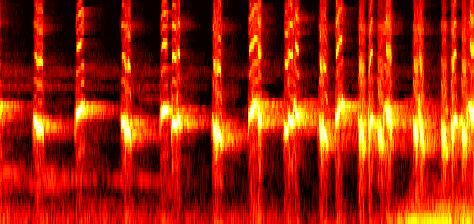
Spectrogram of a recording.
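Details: Yellow-vented bulbul (trucuk ropel) song to provoke rival birds: chirpy whistled notes that start spaced apart and quicken into a busy run, with a faint low hum near the end.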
